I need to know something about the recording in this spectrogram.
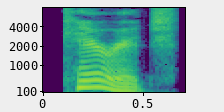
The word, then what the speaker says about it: carriage: D slash with stress on the first syllable and a soft j sound at the end.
